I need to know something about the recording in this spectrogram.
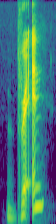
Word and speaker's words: Britton: Britton. Did I say it right? Like Britain, like Great Britain, who I've actually known of for many years.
